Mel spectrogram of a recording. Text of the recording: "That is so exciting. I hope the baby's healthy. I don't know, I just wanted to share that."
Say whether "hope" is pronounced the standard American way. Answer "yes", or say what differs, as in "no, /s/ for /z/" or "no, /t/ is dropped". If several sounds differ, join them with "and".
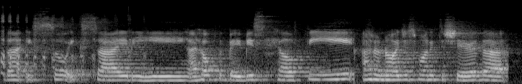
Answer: yes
